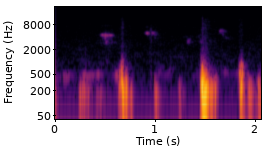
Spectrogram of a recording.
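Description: A run of irregular dull thumps, two or three a second and loudest around the middle, with faint short bird chirps above them.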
